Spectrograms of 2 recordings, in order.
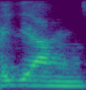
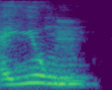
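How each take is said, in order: First: The name is said the English way. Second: The name is said the German way. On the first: The speaker calls it wrong. "no se pronuncia Yang" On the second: The speaker calls it right. "se pronuncia Jung, ... porque es alemán, no es inglés"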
